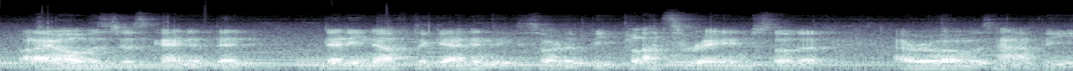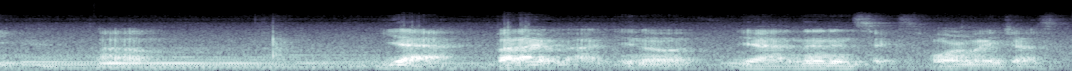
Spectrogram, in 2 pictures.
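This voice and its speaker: A man's voice: low voice, gravelly. A man in his forties from Barbados, a pastor, speaking hesitantly and reflectively about his life, with many fillers. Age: 40s. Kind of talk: personal testimony interview. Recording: roomy, distant, muffled with loud guitar music. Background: loud guitar music.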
